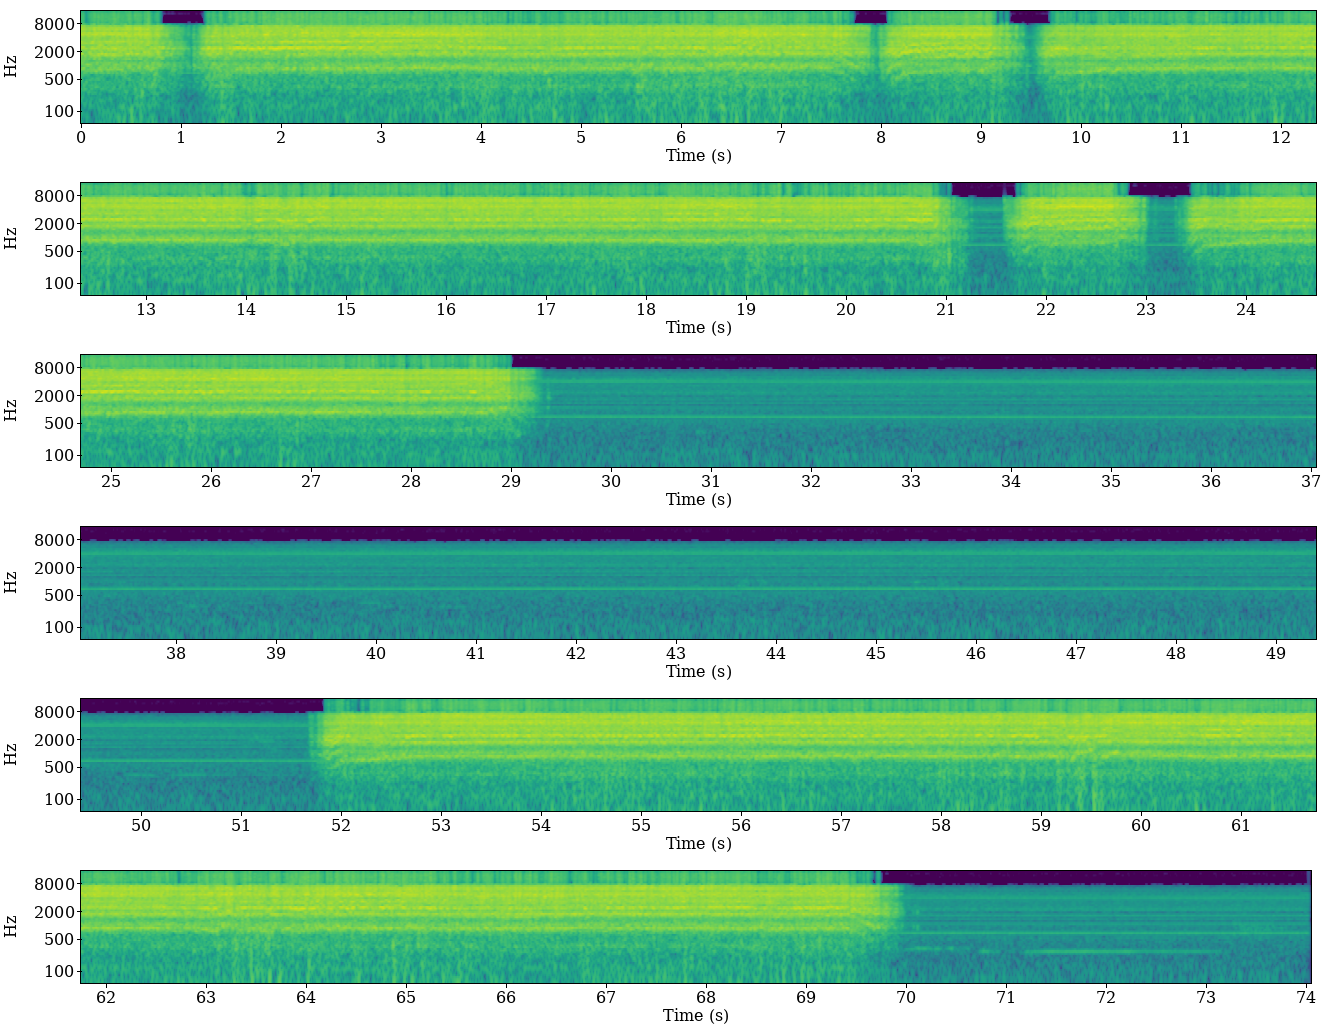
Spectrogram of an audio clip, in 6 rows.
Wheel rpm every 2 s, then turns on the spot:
140, 210, 220, 220, 120, 210, 240, 230, 240, 220, 140, 100, 220, 230, 110, 0, 0, 0, 0, 0, 0, 0, 0, 0, 0, 0, 200, 230, 230, 230, 230, 230, 230, 220, 180, 0, 0.
none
